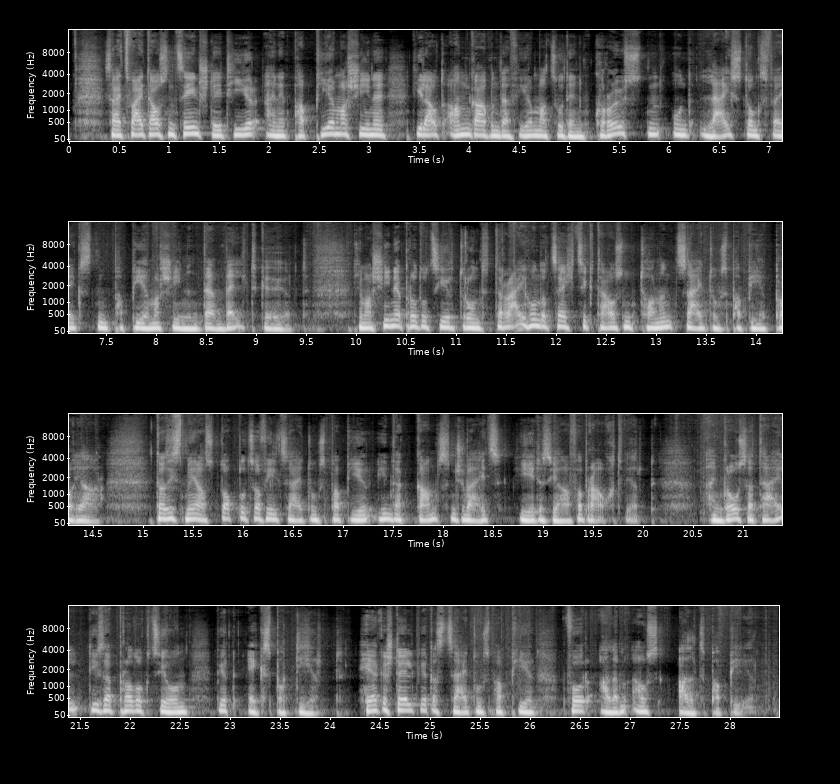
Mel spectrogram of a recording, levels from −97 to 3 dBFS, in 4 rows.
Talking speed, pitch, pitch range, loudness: 130 wpm, 125 Hz, 115-145 Hz, -19 LUFS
